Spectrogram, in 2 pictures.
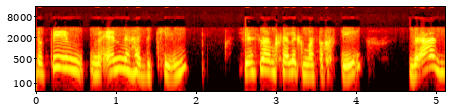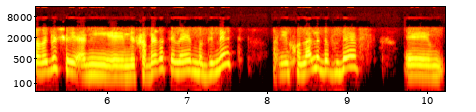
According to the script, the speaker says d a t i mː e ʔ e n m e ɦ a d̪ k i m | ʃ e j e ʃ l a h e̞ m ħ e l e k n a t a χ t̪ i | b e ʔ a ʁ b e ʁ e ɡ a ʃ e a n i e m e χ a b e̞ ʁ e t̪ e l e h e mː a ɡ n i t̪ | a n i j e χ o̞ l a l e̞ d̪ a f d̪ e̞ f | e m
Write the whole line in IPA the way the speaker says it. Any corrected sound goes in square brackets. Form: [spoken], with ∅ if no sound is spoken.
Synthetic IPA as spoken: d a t i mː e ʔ e n m e ɦ a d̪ [kʰ] i m | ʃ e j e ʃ l a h e̞ m [χ] e l e k [m] a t a χ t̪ i | [v] e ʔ a [z] b e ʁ e ɡ a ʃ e a n i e m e χ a b e̞ ʁ e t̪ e l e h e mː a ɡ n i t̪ | a n i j e χ o̞ l a l e̞ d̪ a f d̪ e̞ f | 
